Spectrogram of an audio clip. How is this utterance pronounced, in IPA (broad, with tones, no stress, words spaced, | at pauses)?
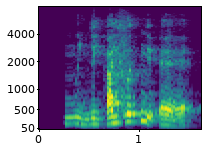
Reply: mɨ˧˩ɲə˧˩jʔa˧j vəː˦˥t̚ŋḛ˧˨ ʔɛ˧˩˨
